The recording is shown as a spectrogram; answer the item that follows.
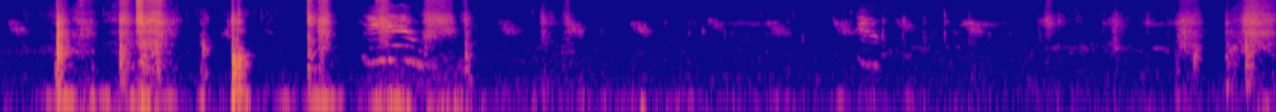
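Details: Hungry domestic cats and kittens heading toward the kitchen indoors. A short harmonic meow rises and falls near the four-second mark, with fainter calls later, amid frequent sharp clicks, thumps and other household noise.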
